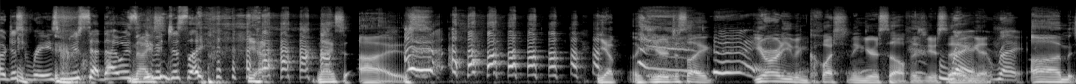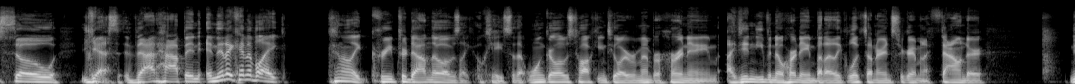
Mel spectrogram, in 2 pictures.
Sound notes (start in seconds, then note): 2.7 laughs; 4.3 laughs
